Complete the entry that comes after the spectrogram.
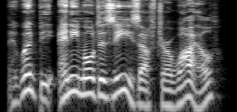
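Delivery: plain reading voice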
